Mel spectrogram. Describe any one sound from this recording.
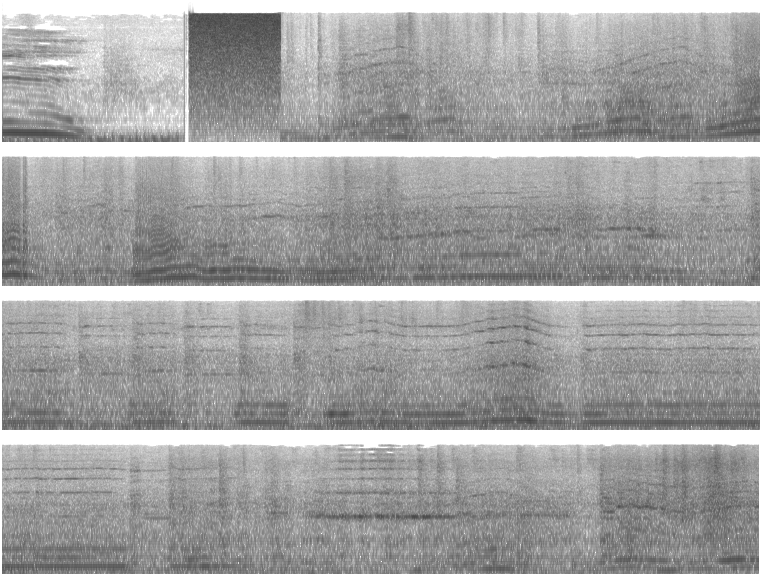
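A rally car engine revs hard, rising and falling in pitch.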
